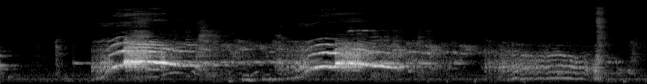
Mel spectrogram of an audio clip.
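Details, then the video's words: Puppy howling in a small room on hearing the owner's mother's voice on an answering machine: two loud wavering howls that slide downward, followed by a softer, trailing whine-like howl. "Puppy howls at answering machine"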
